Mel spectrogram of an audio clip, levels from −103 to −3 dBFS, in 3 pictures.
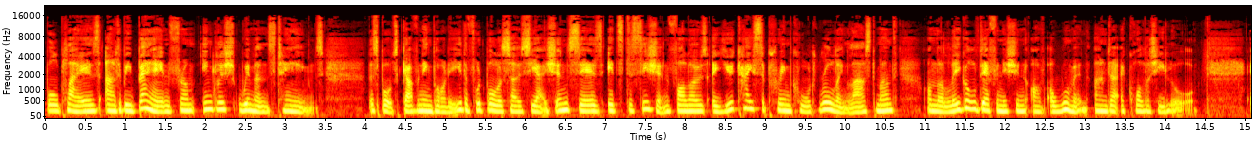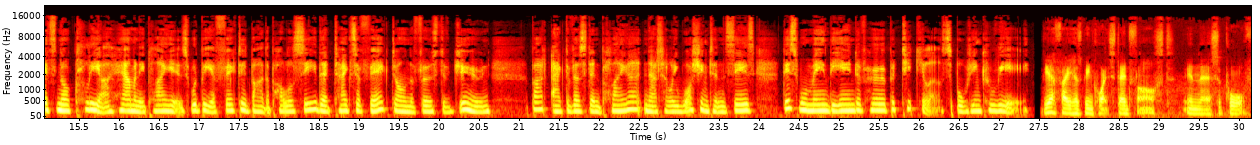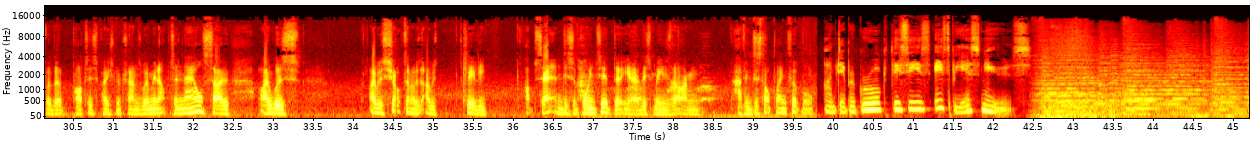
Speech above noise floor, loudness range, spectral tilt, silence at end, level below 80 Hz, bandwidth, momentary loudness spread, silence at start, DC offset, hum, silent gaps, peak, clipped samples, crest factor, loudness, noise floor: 26 dB; 3 LU; -5.5 dB/octave; 0 s; -46 dBFS; 16.5 kHz; 10 LU; 0 s; under 0.1%; none; 27.44-27.51 s; 0 dBFS; under 0.1%; 20 dB; -20 LUFS; -46 dBFS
